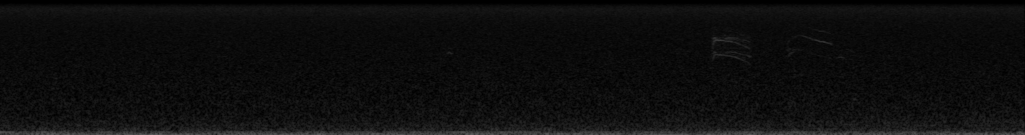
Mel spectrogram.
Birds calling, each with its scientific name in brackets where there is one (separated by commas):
Hawaiian Hawk (Buteo solitarius)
